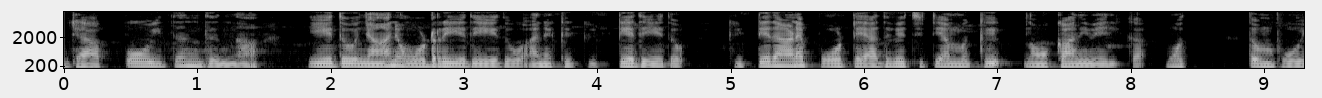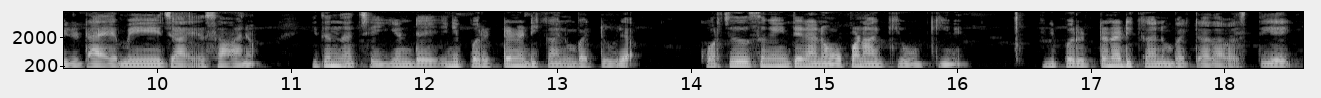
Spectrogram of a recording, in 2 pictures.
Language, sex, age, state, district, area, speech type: Malayalam, female, 18-30, Kerala, Kannur, rural, spontaneous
